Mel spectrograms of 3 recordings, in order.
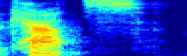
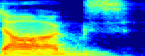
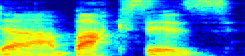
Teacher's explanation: And those are other ways of pronouncing that plural S ending in English. So the S plural has three different pronunciations. You can pronounce it as an S, as a Z, or as an IZ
